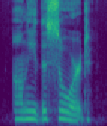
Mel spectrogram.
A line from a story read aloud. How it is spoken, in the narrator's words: I croaked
